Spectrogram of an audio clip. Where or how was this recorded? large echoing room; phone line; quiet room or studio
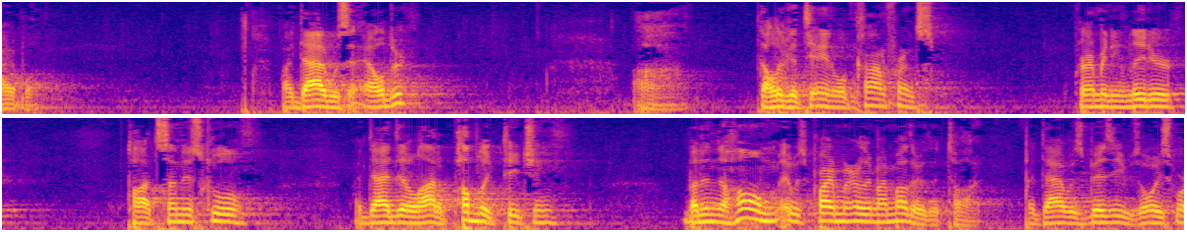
large echoing room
